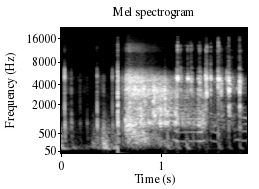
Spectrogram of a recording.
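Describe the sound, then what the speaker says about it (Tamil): A gunshot in the Roblox game Murder Mystery 2: a sharp crack with a bright, noisy burst and ringing tail, followed by clanking game sounds, played back loud. "சுடுறா, கீழே சுடுறா."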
